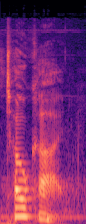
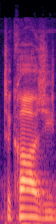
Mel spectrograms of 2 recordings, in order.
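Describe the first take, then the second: First: The word is said without a j sound. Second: The word is said with a j sound. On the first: The speaker calls it right. "What you don't understand it, it's Tokai" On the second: The speaker calls it wrong. "everybody was like this Takaji finish"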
